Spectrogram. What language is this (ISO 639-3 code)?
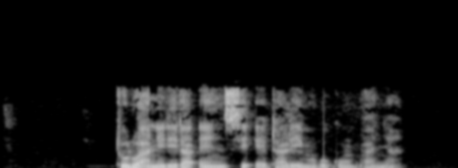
lug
